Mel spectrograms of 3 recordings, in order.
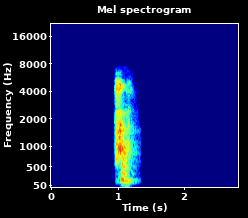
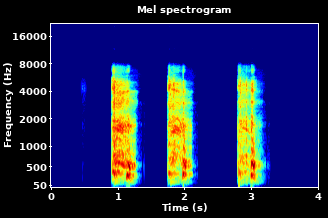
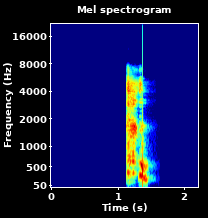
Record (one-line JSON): {"exhalation_length": "2.8 s", "exhalation_amplitude": 10509, "exhalation_signal_mean_std_ratio": 0.19, "three_cough_length": "4.0 s", "three_cough_amplitude": 27023, "three_cough_signal_mean_std_ratio": 0.35, "cough_length": "2.2 s", "cough_amplitude": 23555, "cough_signal_mean_std_ratio": 0.27, "survey_phase": "alpha (2021-03-01 to 2021-08-12)", "age": "18-44", "gender": "Female", "wearing_mask": "No", "symptom_none": true, "symptom_onset": "4 days", "smoker_status": "Never smoked", "respiratory_condition_asthma": false, "respiratory_condition_other": false, "recruitment_source": "Test and Trace", "submission_delay": "2 days", "covid_test_result": "Positive", "covid_test_method": "RT-qPCR", "covid_ct_value": 27.9, "covid_ct_gene": "ORF1ab gene", "covid_ct_mean": 28.9, "covid_viral_load": "320 copies/ml", "covid_viral_load_category": "Minimal viral load (< 10K copies/ml)"}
